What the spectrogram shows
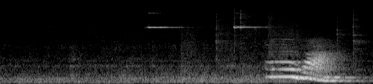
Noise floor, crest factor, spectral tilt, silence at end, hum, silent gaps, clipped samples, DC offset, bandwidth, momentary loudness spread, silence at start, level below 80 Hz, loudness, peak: -42 dBFS; 20 dB; -6 dB/octave; 0.15 s; none; none; under 0.1%; under 0.1%; 12 kHz; 28 LU; 0.15 s; -56 dBFS; -19 LUFS; -2 dBFS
